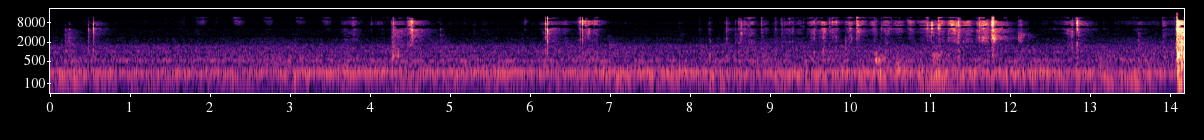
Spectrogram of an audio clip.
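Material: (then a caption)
Sand. Purple kinetic sand packed into a small orange square plastic mold, held in the hand, is sliced and scraped with a craft knife. Soft, bright scraping and crisp slicing strokes come over a steady low hum, with sharp clicky peaks scattered throughout and a louder one at the very end.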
